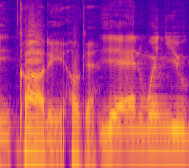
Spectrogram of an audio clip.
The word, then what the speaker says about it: Gaudí: One of the greatest exponents of Catalan modernism was Antoni Gaudí. That's how they say his name. Gaudí, okay.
